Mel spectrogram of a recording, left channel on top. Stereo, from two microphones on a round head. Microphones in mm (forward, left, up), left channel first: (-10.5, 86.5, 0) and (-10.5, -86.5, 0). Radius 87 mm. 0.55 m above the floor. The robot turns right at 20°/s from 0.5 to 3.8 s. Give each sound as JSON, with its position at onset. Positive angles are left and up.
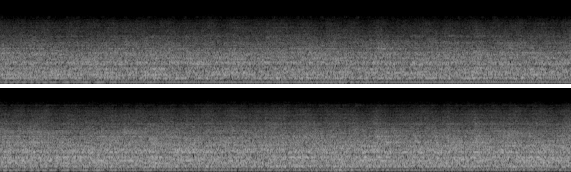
{"t": 0.0, "sound": "an engine running", "azimuth_deg": -145, "distance_m": 1.0}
